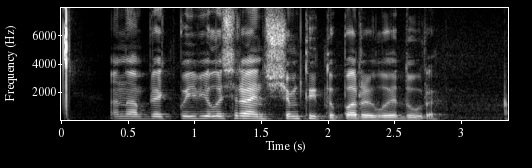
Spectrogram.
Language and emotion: Russian, angry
